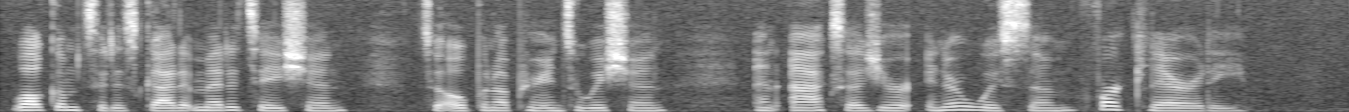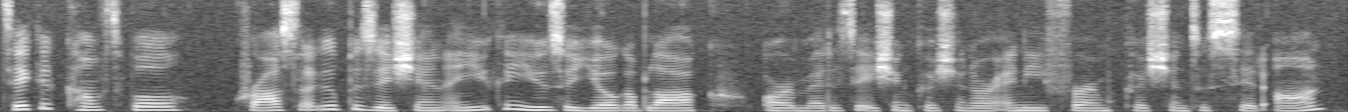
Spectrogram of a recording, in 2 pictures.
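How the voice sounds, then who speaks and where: A woman guiding a meditation as a yoga teacher, speaking softly and soothingly in short, calm phrases with pauses between them. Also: mid-range voice, a little hiss or hum. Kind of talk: guided meditation instruction.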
